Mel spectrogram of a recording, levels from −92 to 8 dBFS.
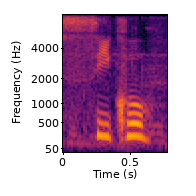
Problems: none marked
